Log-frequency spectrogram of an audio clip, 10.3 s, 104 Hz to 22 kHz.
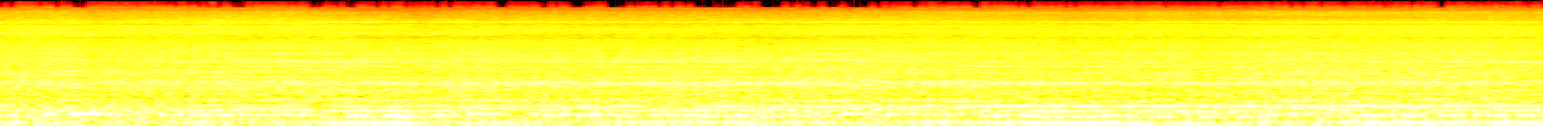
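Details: Mazda RX-7 rotary, failed annual inspection with very high CO (2.70): low idle with uneven lumpy pulse and wavering under exhaust drone; misfire worst with slight throttle; no oil pressure shown; ignition leads already measured; rough idle, cause unknown.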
